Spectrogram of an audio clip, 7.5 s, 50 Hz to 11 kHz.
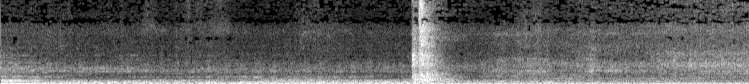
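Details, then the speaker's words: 2001 Ford F150 2WD, 5.4 two-valve V8, 277,000 miles, newly installed exhaust; starts right up into a steady deep even idle with no knocks or misses, runs real good. "There. 277,000 miles on it. Listen to it, it'll start right up. Runs good. Runs real good. He just had exhaust put on it."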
